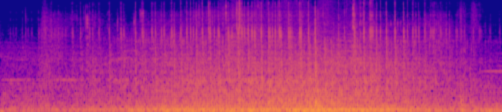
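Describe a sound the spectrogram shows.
A heavy wooden door slowly creaks and grinds open.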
